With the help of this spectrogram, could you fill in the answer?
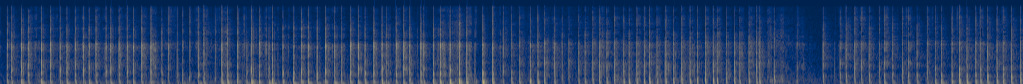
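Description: A thin, solid green plastic gift card is held in one hand and tapped fast with the fingertips of the other. The result is a dense, steady stream of short, dry clicking taps with a bright edge and almost no ring, pausing only briefly near the eight-second mark.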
